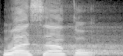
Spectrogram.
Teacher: kemudian huruf q dipantulkan atau dikolqolahkan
